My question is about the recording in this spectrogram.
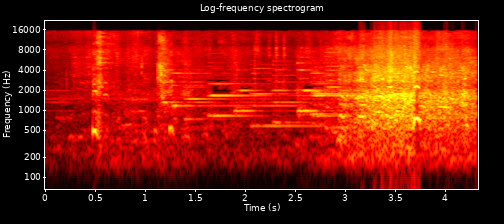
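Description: Electronic keyboard playing a simple tune of single held notes, stepping down in pitch. About three seconds in, a loud burst of audience noise with laughter takes over.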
